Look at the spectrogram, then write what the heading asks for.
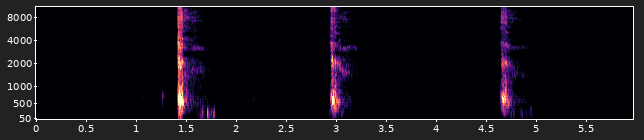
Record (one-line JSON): {"three_cough_length": "6.0 s", "three_cough_amplitude": 32768, "three_cough_signal_mean_std_ratio": 0.15, "survey_phase": "beta (2021-08-13 to 2022-03-07)", "age": "45-64", "gender": "Female", "wearing_mask": "No", "symptom_none": true, "smoker_status": "Never smoked", "respiratory_condition_asthma": false, "respiratory_condition_other": false, "recruitment_source": "REACT", "submission_delay": "2 days", "covid_test_result": "Negative", "covid_test_method": "RT-qPCR", "influenza_a_test_result": "Negative", "influenza_b_test_result": "Negative"}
